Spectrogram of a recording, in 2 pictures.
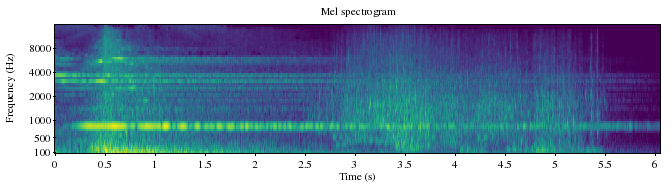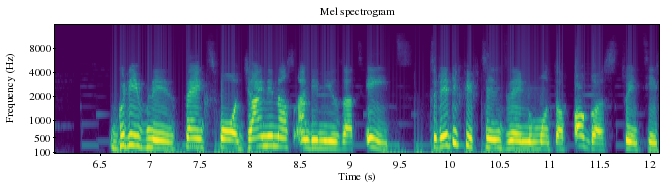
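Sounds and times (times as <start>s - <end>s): whooshing swell: 0.0s - 5.8s
held tone with ringing overtones: 0.0s - 6.0s.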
